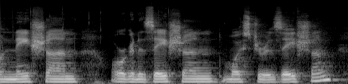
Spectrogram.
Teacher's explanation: So for moisturization, we stress on the second to last syllable. Words that end in shun are stressed on the syllable before.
